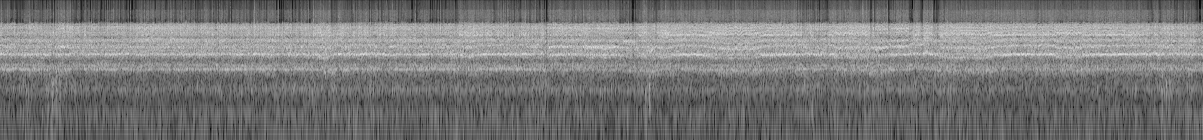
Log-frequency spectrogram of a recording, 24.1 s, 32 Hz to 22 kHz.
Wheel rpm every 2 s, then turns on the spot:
230, 230, 240, 230, 230, 220, 220, 220, 220, 220, 220, 230.
none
